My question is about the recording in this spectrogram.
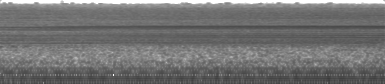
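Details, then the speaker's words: Home central AC outdoor unit after replacing a failed dual-run capacitor, cool morning: steady fan whoosh over a low, even compressor grumble with faint electrical hum; both fan and compressor now running normally. "you hear the two distinct noises one is the fan and then you can hear the little growl or Grumble of the"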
